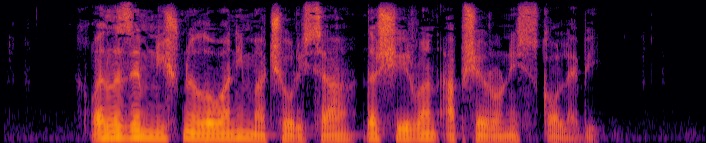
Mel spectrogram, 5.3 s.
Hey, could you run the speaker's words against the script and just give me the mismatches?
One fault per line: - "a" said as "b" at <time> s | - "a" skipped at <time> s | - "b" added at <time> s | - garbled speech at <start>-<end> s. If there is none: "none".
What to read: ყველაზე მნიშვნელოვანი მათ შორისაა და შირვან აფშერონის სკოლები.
none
